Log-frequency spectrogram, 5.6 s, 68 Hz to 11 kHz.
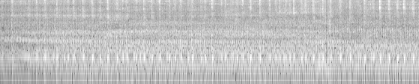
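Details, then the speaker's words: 1989 Honda CR250 two-stroke dirt bike, ridden on icy cold ground: it pulls with a rough, choppy note that doesn't clean up under load, bogging; owner suspects far too much oil in the dark-looking fuel mix for the plug to burn, and plans to drain the fuel. "I think there's just way too much oil in the mixture and that spark plug can't burn it fast enough so I think that's why it's kind of Boggy"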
